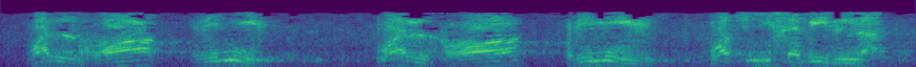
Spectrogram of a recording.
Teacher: تكون الراء مرققة لأن بعدها كسر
